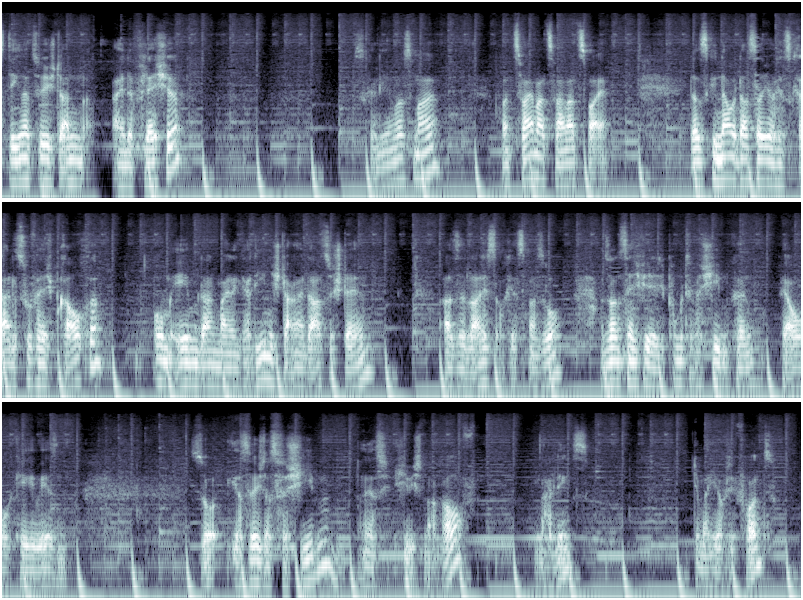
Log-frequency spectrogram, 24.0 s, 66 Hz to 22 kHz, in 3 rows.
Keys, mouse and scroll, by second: 0.4-0.9 right drag, 1.2 click, 1.8 click, 3.7 click, 4.6-5.2 right drag, 12.4 click, 12.8-13.7 right drag, 16.8 click, 17.2 click, 18.5 click, 19.3-20.4 drag, 21.6-22.3 drag, 23.2 click.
